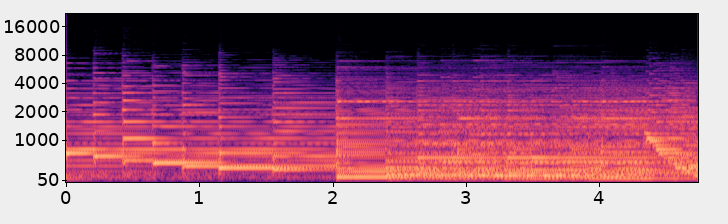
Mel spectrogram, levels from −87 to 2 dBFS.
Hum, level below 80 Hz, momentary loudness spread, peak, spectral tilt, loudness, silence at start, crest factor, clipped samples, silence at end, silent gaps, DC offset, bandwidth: none; -50 dBFS; 2 LU; 0 dBFS; -7.5 dB/octave; -15 LUFS; 0 s; 14 dB; under 0.1%; 0 s; none; under 0.1%; 8.2 kHz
